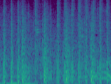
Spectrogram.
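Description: Automatic weapons fire in the military shooter game Squad: a rapid, rattling burst of shots in quick succession, fairly quiet and somewhat distant, with no one speaking.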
